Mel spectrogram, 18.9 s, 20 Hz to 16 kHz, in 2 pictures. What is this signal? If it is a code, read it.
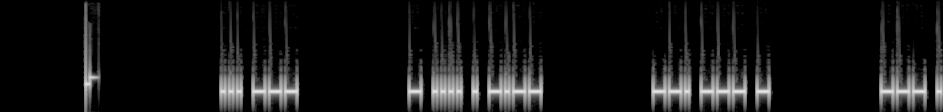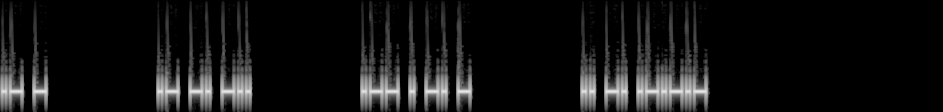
Morse code, heard as a keyed tone, about 31 wpm, 700 Hz. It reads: SO THEY GOT OUT AND WENT IN.
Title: 4x Word-Spacing - Sentences from Top 300 Words - 30wpm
